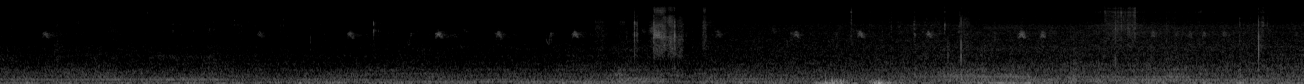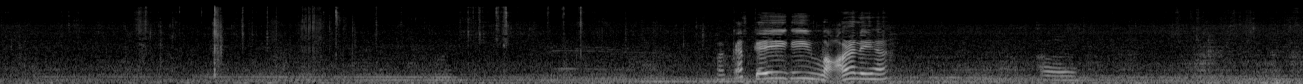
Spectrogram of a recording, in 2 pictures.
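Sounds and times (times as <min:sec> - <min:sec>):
small bird chirping: 0:02.6 - 0:13.2.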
